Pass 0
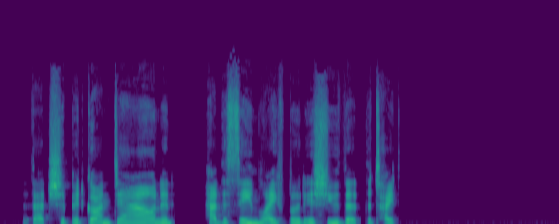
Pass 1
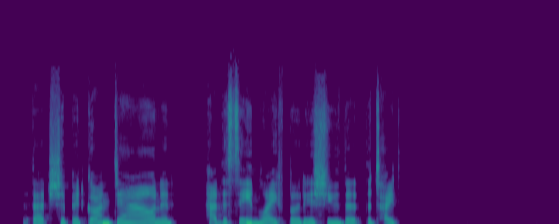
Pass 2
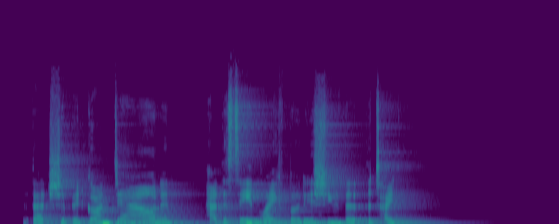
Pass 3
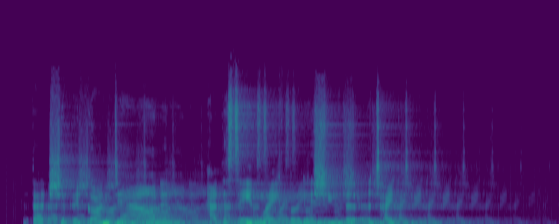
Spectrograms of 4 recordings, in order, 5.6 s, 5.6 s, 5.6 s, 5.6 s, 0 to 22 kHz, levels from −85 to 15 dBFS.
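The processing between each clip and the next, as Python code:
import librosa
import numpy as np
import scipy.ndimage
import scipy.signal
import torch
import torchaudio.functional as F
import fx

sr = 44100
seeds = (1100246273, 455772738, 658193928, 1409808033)

y1 = fx.peak_eq(x, sr, hz=250.0, db=11.5, octaves=0.32)
y1 = fx.level_steps(y1, sr, step_db=10)
y1 = F.gain(torch.from_numpy(y1), -5.5).numpy()
y2 = fx.rev_fdn(y1, sr, rt60_s=1.1, lf_ratio=1.25, hf_ratio=0.95, size_ms=12.0, drr_db=8.0)
y2 = F.gain(torch.from_numpy(y2), -3.0).numpy()
y3 = fx.dmg_crackle(y2, sr, seeds[0], per_s=160.0, level_db=-55.0)
y3 = fx.echo_alternate(y3, sr, ms=143, hz=2200.0, feedback_pct=71, wet_db=-8.0)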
